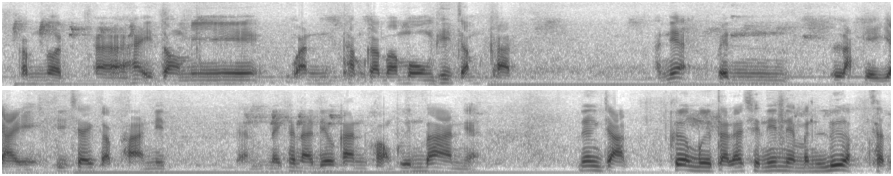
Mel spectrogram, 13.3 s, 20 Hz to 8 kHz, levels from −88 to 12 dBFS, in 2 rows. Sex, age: male, 60-79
